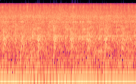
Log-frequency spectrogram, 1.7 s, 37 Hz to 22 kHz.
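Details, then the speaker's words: Copart Hummer H3 with a stalling issue and possible rod bearing problem: loud, lumpy idle bouncing around 400–600 rpm with no check engine light. It shakes, knocks underneath and dies when given gas; owner suspects fuel supply and is fitting cam/crank sensors. "it's almost like it's a fuel supply problem what it sounds like I don't know if you can see this guys with the car is like shaking feels like it's about to die"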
